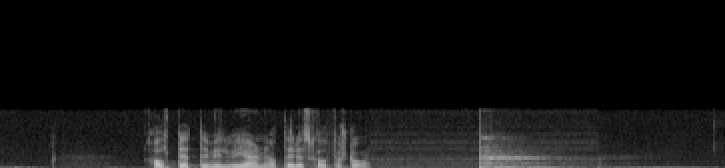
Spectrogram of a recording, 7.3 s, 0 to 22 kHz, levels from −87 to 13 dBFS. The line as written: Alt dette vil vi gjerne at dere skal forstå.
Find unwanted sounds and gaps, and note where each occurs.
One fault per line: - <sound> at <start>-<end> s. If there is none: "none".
- thud at 4.8-5.9 s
